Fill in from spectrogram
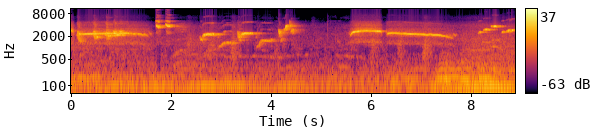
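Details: Oriental magpie-robin in kacer 'tembakan' song, played as therapy: long falling whistles alternate with short upslurred and rising notes and brief pauses, over a low background hum.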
